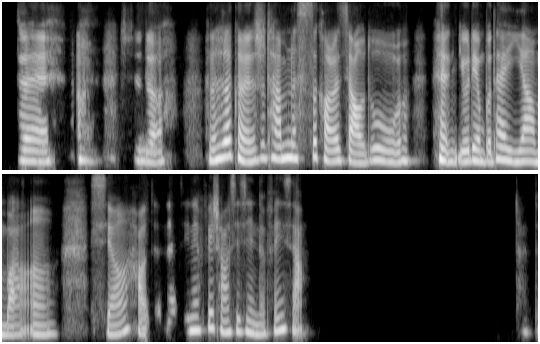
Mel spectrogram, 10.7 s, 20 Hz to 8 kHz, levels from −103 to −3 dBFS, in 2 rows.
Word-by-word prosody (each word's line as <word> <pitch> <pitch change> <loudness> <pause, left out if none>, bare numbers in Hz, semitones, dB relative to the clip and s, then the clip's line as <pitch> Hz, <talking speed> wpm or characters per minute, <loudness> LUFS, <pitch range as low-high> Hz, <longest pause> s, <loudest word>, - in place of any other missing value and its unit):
对， 195 -3 +3
嗯， - - -2 0.7
是 195 - -9
的。 175 -2 0 0.4
可 200 - +1
能 230 - +6
说 270 - +7
可 255 - +4
能 185 -2 +3
是 240 - -2
他 240 -2 +2
们 240 +2 +6
的 245 - +6
思 265 +2 -1
考 210 -6 +2
的 190 - +3
角 165 -5 +2
度， 190 -2 -1 0.3
很 205 -5 +4
有 185 - +2
点 205 -2 +4
不 185 - -1
太 220 +3 +3
一 195 -3 +1
样 190 -1 +1
吧， 160 +1 -4
嗯。 175 +1 -5 0.3
行， 175 +7 -4
好 280 - -4
的。 - - -8 0.2
那 - - -12
今 230 - -4
天 240 - +3
非 280 +3 -3
常 205 -6 -2
谢 220 - -5
谢 215 -1 -3
你 185 - -2
的 175 - -5
分 230 +7 -1
享。 235 -4 -6 2.1
好 - - -27
的。 - - -21
200 Hz, 240 characters per minute, -21 LUFS, 180-230 Hz, 2.1 s, 说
